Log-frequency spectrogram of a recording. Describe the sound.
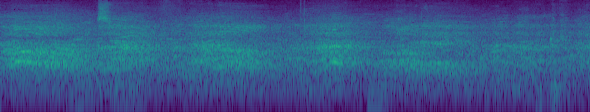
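An audience reciting salawat together, a dense, steady chorus of many voices in unison sustained throughout with little change in loudness.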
